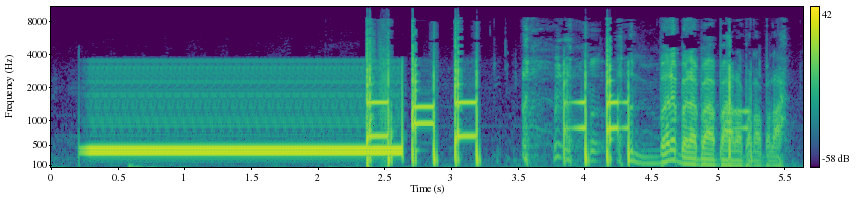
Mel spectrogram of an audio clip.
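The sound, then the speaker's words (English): A steady telephone dial tone gives way to a quick run of touch-tone dialing beeps as a number is dialed, followed by voices talking. “Okay. I hope I dialed that right.”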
